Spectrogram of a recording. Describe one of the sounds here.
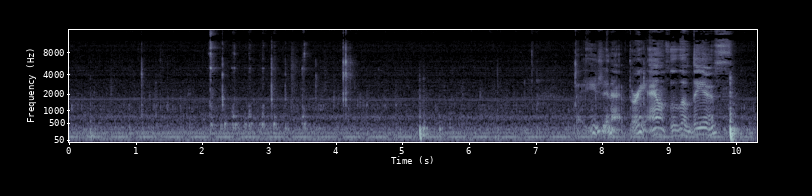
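Liquid trickles from a glass bottle into a plastic bottle.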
